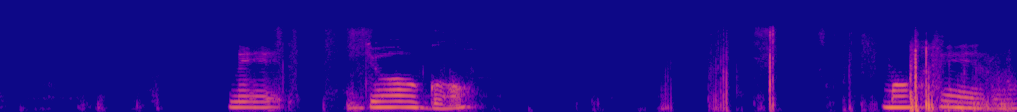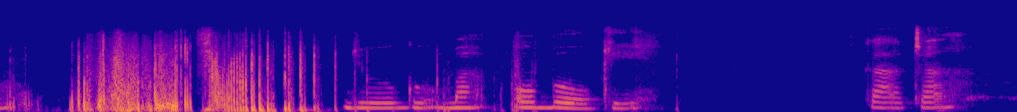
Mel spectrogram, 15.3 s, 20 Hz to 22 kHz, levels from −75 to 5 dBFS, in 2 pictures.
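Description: Throughout the speech, the sound is muffled and hoarse, with nothing above about 8.7 kHz; a spectrogram shows a flat ceiling there. This points to likely Opus compression in its speech mode, heavily damaged at a very low bitrate, around 12 kbps.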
